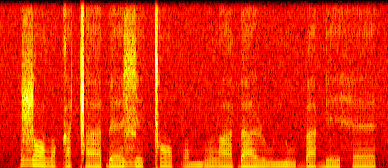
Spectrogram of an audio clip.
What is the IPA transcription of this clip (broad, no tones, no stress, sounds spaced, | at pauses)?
ɮ ɔ lˠ ʊ ɡ a ǁ a ɗ ɛ ɮ e ǀ ɔ b ɔ m u lˠ a ɗ a ɭ u n u ɠ a ɠ e h ɛ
